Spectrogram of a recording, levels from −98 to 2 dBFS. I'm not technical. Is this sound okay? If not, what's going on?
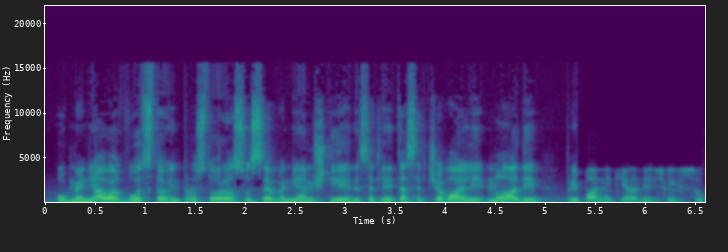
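No. There are two problems. First, a short stall from a late packet at about 4.17 s and again at 6.05 s. A piece of the sound arrived late, so the last bit was held a moment, briefly at first, about a twentieth of a second the second time. Second, from 5.33 s to the end, the sound turns duller and a little quieter. Nothing above about 3.8 kHz comes through. This is likely an input switched to a poorer device, such as a headset.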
